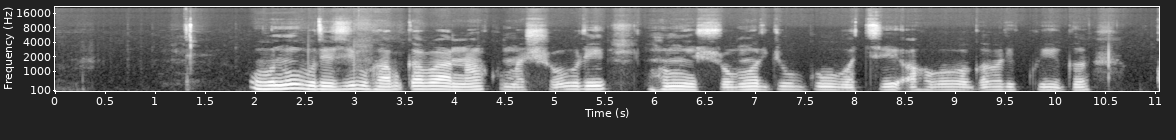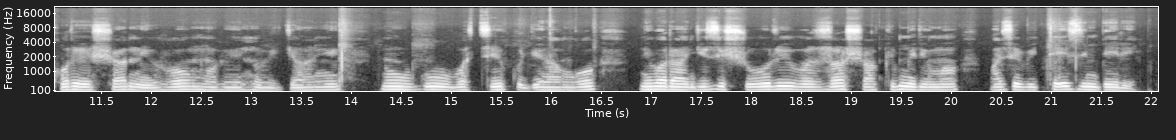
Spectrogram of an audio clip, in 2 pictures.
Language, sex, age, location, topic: Kinyarwanda, female, 50+, Musanze, education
